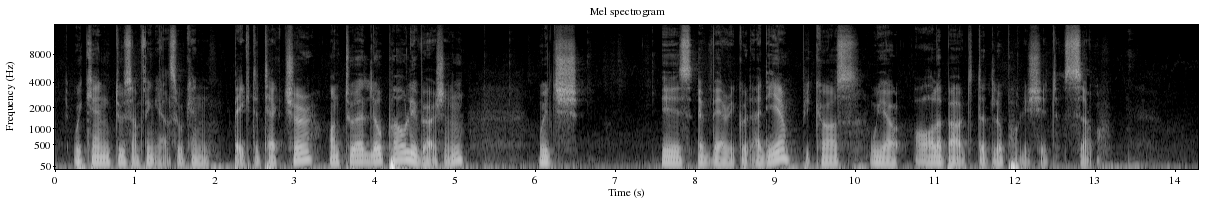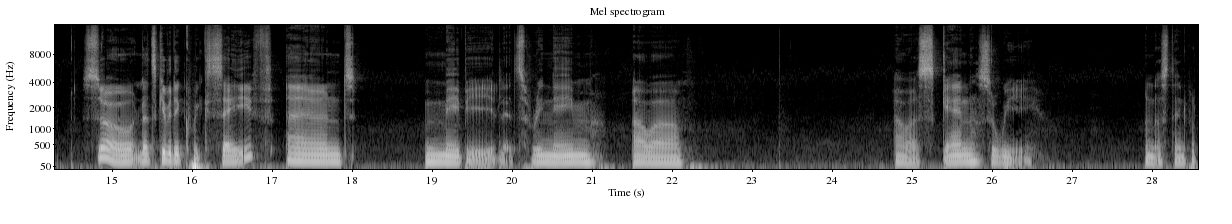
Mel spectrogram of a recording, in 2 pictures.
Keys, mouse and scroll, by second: 0.8-3.8 middle drag, 5.3-8.9 middle drag, 8.9 click, 9.9 scroll down 1, 10.4 scroll up 2, 12.0-13.4 middle drag, 14.0-17.0 drag, 19.1 click, 19.3-22.4 drag.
